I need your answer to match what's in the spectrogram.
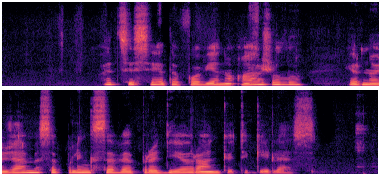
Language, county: Lithuanian, Kaunas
